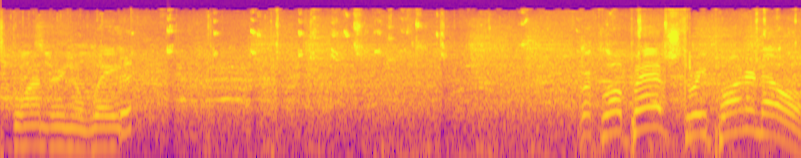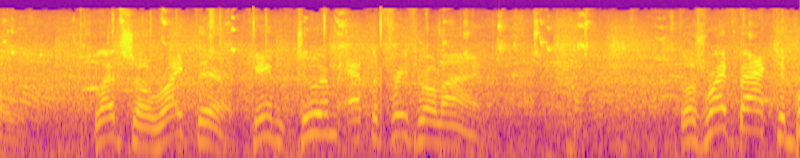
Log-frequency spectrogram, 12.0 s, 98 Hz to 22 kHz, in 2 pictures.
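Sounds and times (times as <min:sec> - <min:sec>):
sneaker squeaks: 0:01.1 - 0:04.3, 0:05.6 - 0:11.2.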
